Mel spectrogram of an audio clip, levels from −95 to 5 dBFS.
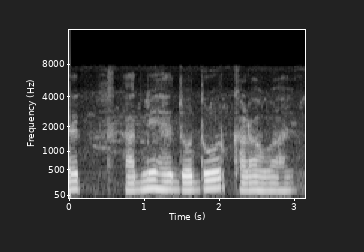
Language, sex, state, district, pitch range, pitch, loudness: Hindi, male, West Bengal, Alipurduar, 120-140 Hz, 125 Hz, -13 LUFS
